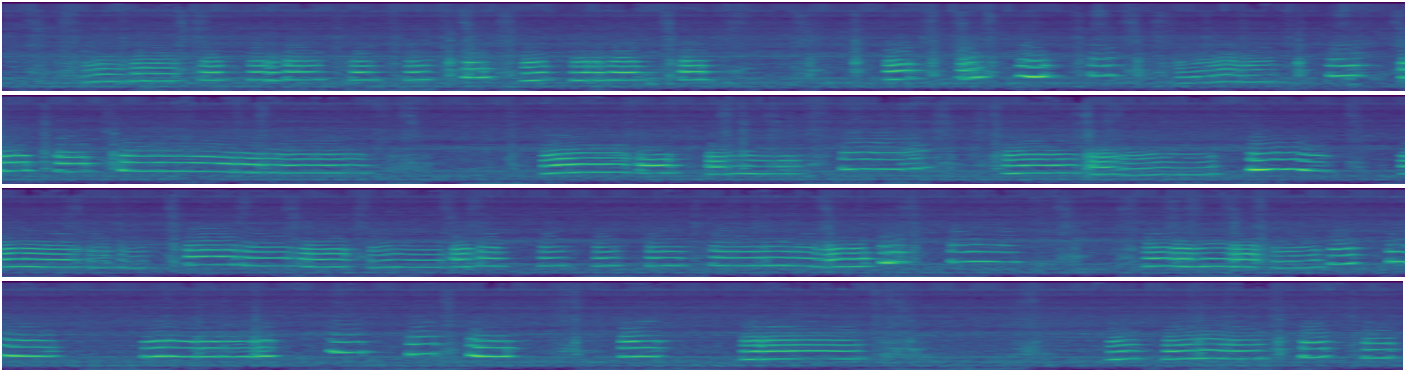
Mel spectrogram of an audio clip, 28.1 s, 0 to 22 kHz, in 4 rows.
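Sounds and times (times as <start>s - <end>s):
trumpet playing short notes: 0.0s - 28.0s.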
